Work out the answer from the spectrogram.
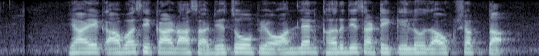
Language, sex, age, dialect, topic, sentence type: Marathi, male, 18-24, Southern Konkan, banking, statement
